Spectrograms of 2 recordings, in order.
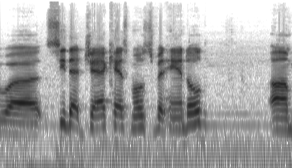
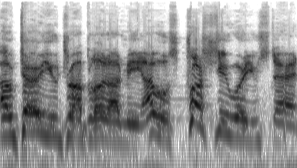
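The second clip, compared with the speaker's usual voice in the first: furious, rasping, rough, high angry orc voice; 6 semitones higher, 3 dB louder than usual. Voicing an orc wounded in a fight on a boat: angry orc voice. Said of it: "get quite angry".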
